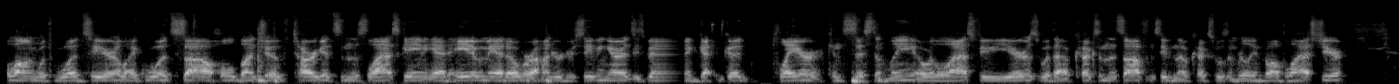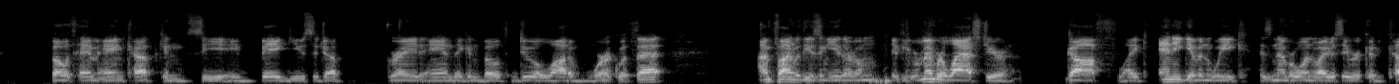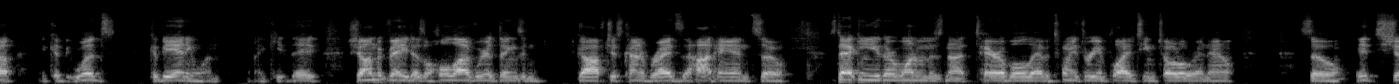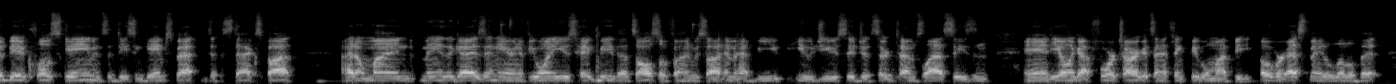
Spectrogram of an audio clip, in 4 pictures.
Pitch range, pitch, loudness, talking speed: 85-95 Hz, 90 Hz, -25 LUFS, 215 wpm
